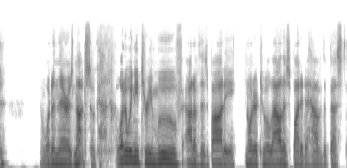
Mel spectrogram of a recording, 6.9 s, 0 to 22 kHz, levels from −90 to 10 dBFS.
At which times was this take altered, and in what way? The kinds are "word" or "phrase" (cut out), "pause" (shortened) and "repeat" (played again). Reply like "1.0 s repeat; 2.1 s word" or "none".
2.3 s phrase; 4.8 s pause

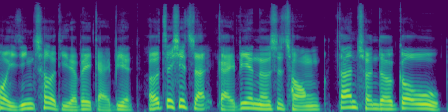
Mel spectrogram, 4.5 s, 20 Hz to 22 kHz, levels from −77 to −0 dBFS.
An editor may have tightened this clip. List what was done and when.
1.4 s pause

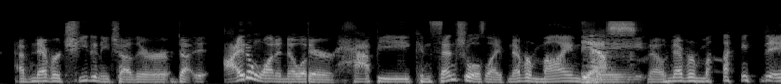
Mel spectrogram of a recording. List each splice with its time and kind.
1.0 s word; 1.7 s word; 3.1 s word; 4.8 s word; 5.8 s word; 6.5 s word

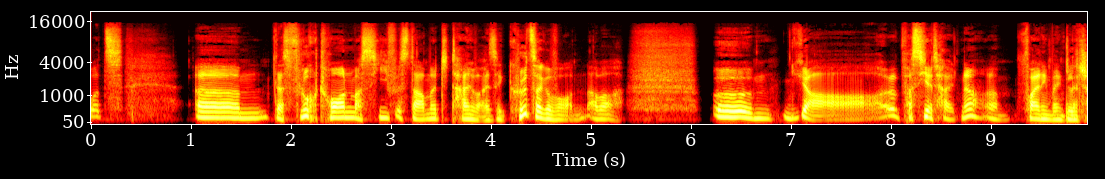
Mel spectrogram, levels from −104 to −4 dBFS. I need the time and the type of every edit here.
none

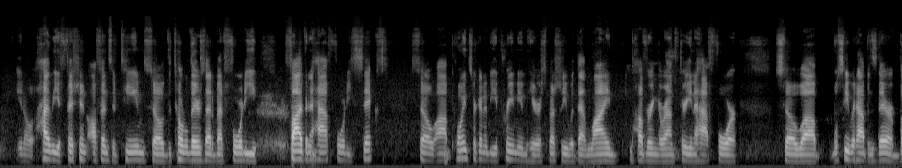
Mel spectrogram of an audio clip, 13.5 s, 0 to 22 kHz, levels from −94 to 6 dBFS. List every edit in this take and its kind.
none

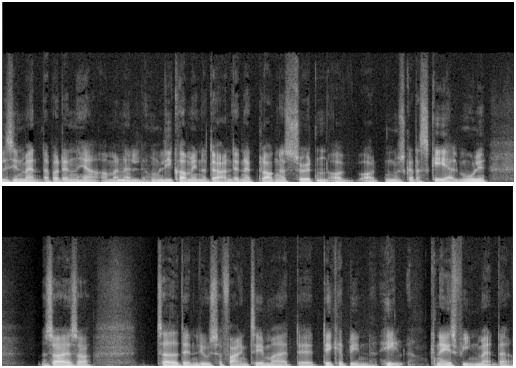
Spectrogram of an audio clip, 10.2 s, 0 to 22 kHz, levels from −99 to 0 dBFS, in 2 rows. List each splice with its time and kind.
none

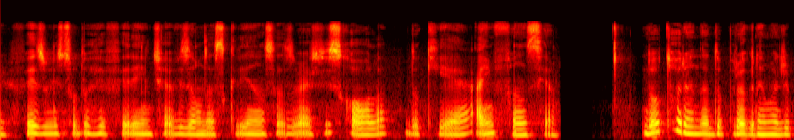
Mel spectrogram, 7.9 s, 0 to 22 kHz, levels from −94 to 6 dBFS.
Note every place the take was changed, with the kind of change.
none

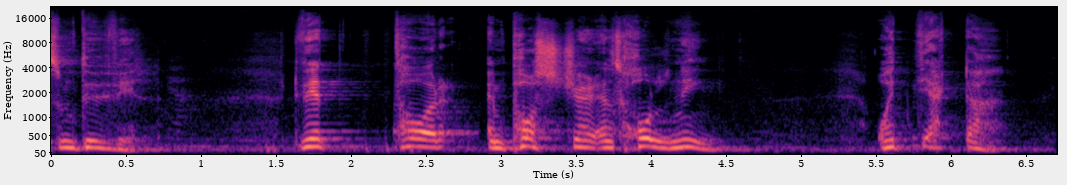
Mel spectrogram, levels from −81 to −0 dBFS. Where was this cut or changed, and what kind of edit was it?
2.3 s word; 2.9 s pause; 3.8 s word; 5.8 s word

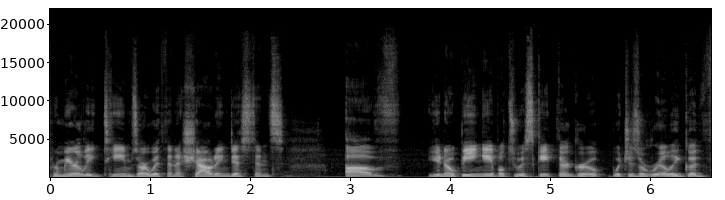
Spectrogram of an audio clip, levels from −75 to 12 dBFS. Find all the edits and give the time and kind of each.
none

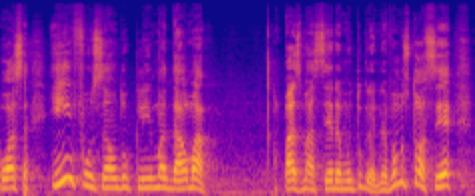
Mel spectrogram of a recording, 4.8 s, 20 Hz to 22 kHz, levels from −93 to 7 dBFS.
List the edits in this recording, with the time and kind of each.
none

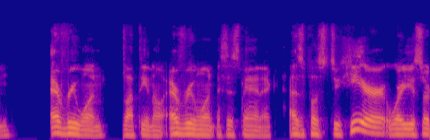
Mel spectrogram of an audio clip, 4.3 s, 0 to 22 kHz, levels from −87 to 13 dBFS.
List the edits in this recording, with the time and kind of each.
1.2 s word; 2.8 s pause

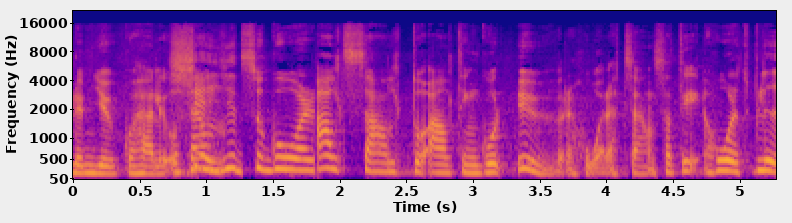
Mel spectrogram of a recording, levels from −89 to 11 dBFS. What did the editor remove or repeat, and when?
1.3 s phrase; 1.8 s word

